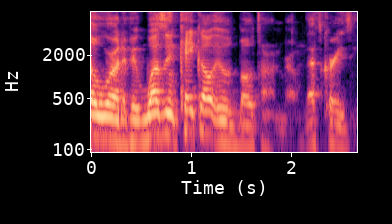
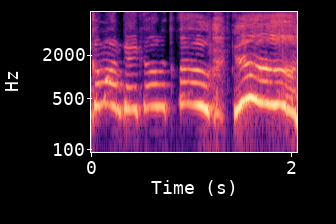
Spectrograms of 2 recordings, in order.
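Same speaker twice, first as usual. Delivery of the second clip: high wailing cry, building louder; mock sobbing; 4 dB louder, slower than usual. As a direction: imitate someone hauling away a sobbing mourner, wailing. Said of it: "crying, sobbing, real sobbing".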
